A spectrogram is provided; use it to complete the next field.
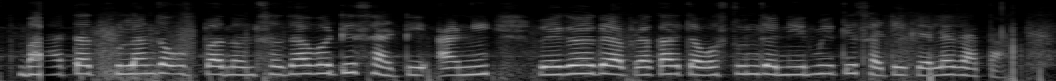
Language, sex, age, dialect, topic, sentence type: Marathi, female, 36-40, Southern Konkan, agriculture, statement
